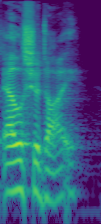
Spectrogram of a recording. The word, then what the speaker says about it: El Shaddai: In Hebrew it's pronounced El Shaddai.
